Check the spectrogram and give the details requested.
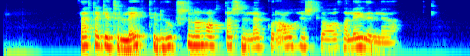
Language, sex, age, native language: Icelandic, female, 50-59, Icelandic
